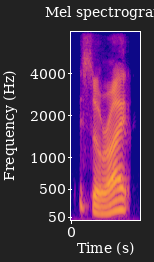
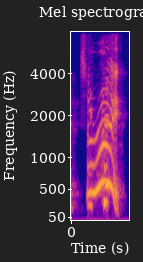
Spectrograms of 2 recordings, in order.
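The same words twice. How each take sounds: First: It is said at a normal, lower pitch. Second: It is said at a slightly higher pitch.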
